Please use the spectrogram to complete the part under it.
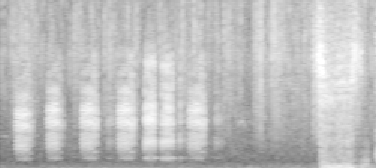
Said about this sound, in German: Diesmal quietscht Kalli mit einem neuen Luftballon.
